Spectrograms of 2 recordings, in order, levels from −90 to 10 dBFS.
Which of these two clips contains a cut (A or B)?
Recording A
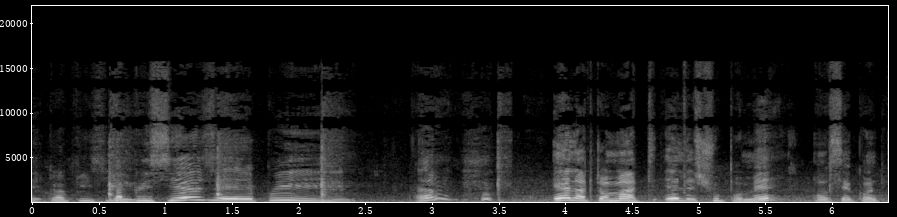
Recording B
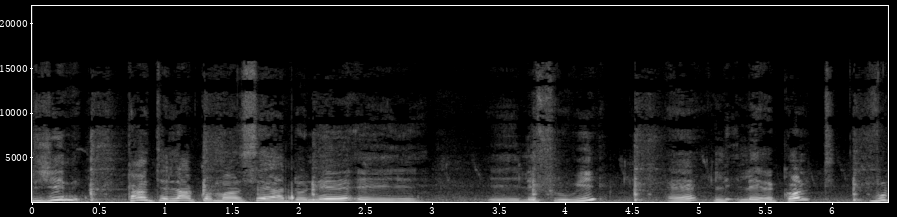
A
